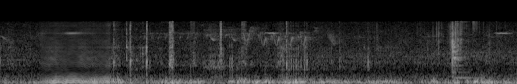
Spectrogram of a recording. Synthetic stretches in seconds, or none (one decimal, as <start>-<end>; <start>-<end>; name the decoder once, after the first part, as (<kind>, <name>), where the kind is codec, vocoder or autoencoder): 0.4-1.1 (vocoder, Vocos)

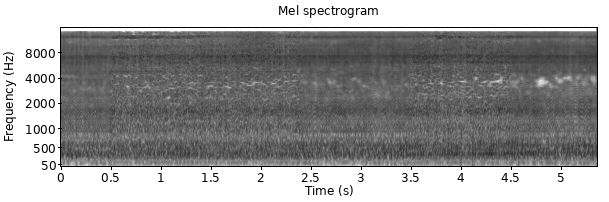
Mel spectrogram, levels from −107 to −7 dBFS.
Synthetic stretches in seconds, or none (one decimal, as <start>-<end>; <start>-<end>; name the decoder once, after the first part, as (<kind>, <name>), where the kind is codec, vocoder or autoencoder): 0.0-0.5 (vocoder, Vocos); 2.4-3.5; 4.5-5.4

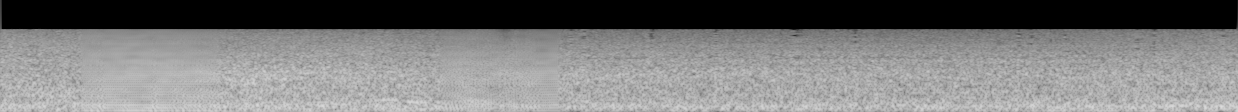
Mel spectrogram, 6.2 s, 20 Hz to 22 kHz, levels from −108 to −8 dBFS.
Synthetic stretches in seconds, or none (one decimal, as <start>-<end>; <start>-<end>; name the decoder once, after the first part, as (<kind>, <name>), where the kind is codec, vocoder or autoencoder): 0.4-1.1 (vocoder, Vocos); 2.2-2.8

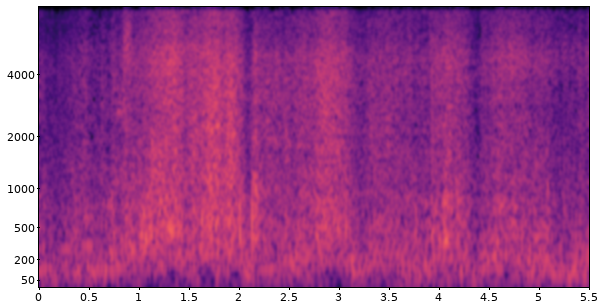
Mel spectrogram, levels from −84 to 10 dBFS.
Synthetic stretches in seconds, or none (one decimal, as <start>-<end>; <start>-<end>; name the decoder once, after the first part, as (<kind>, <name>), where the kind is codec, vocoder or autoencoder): 0.0-1.0 (vocoder, Vocos); 1.5-4.8

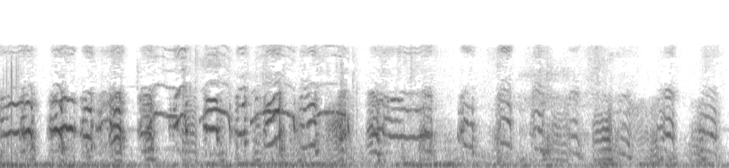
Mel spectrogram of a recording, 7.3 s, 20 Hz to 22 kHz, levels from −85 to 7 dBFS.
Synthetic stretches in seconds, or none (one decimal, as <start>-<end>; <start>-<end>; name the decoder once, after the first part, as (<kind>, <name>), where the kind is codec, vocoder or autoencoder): none

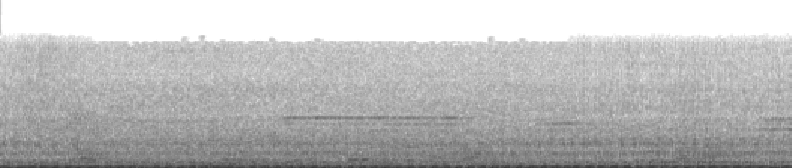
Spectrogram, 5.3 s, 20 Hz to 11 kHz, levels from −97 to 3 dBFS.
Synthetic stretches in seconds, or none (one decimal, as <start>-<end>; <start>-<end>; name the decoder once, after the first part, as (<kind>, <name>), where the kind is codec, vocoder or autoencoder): 0.0-0.6 (vocoder, Vocos); 3.8-5.3

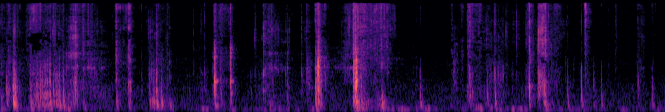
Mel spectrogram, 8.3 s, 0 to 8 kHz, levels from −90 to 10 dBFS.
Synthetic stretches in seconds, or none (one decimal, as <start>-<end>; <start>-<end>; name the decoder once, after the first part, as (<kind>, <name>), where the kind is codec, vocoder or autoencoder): 0.0-8.3 (vocoder, Vocos)

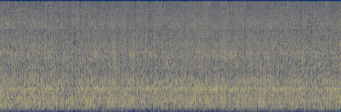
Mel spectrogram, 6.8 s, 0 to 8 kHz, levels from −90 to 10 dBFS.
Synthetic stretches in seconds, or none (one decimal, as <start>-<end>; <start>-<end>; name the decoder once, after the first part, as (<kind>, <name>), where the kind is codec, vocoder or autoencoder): 1.9-2.7 (vocoder, Vocos); 3.6-5.4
